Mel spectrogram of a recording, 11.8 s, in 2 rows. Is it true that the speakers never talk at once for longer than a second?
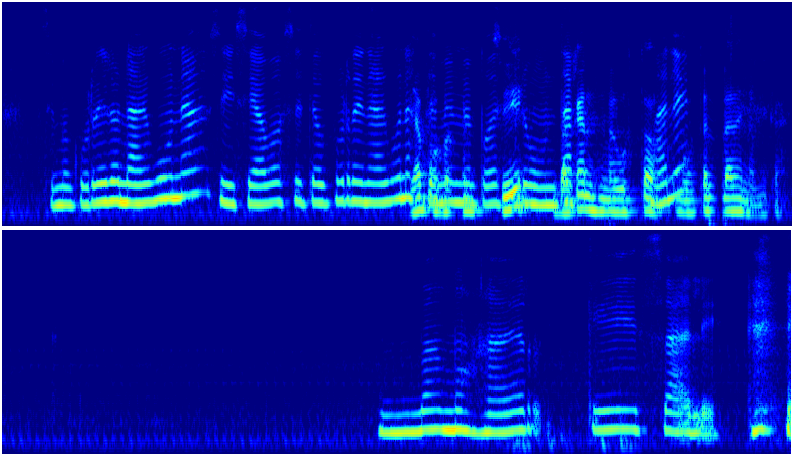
No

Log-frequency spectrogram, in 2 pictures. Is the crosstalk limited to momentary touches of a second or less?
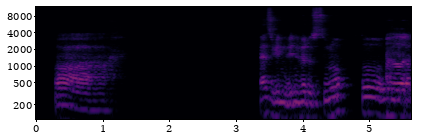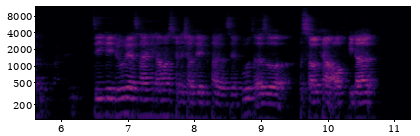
Yes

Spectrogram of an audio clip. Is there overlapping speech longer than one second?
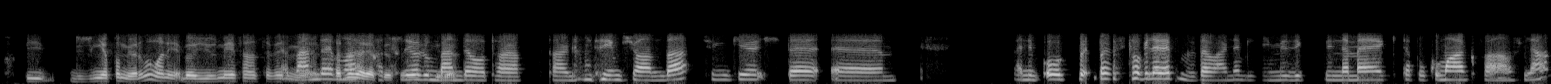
Yes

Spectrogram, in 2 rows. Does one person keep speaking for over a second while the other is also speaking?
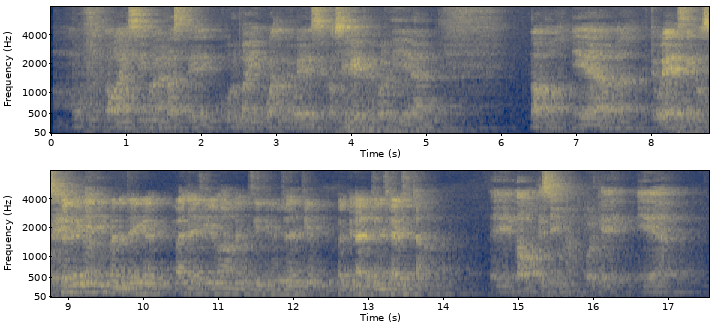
No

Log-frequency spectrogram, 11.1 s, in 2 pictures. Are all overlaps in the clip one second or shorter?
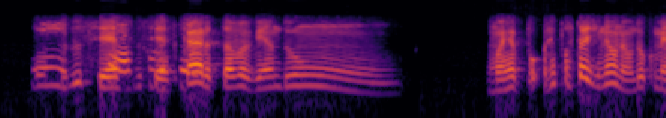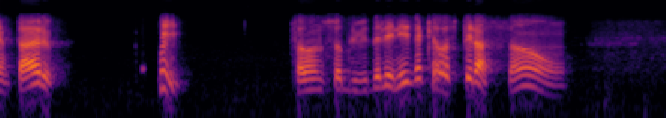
No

